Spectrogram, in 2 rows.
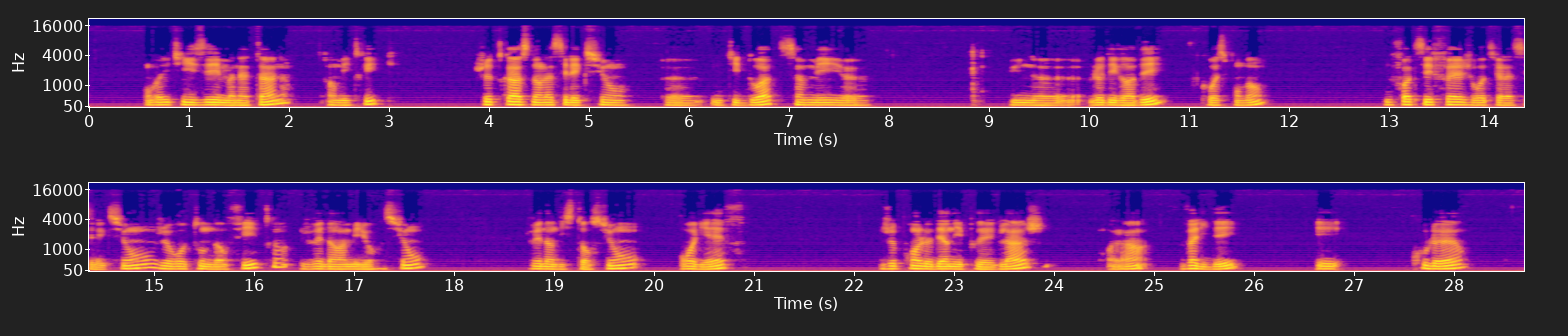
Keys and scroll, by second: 8.9 Return.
